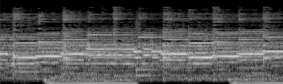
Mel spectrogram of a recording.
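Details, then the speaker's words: Small child-shaped Hafidz speaker had weak, crackly sound. After the volume control was sprayed with contact cleaner and cleaned with thinner, music plays clear and steady with no scratching or dropouts. "Oke Langsung Tidak ada suara kemerosok"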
